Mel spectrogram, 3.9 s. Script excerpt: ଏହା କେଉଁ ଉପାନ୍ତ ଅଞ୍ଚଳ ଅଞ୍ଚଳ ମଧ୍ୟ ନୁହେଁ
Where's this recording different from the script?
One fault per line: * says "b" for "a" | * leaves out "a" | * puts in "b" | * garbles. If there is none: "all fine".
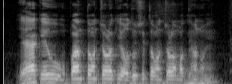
* puts in "କି ଅଧ୍ୟୁଷିତ"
